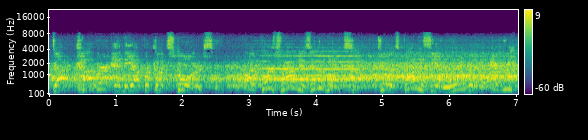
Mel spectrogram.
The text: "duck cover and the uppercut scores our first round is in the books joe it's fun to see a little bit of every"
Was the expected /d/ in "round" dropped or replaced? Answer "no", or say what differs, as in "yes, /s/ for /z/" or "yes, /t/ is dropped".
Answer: no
